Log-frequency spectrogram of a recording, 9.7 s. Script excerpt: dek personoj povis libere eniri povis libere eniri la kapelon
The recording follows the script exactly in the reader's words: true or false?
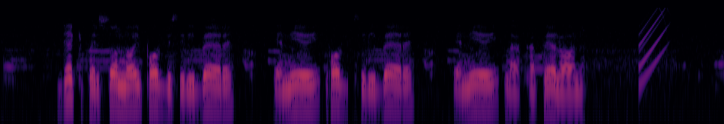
true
